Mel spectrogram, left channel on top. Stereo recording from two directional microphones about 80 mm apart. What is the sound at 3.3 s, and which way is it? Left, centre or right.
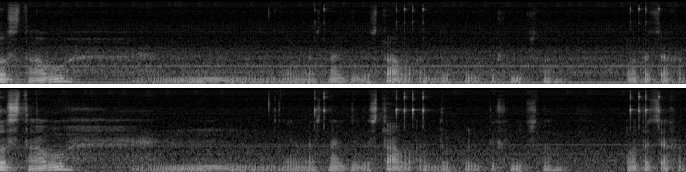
Speech, right.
